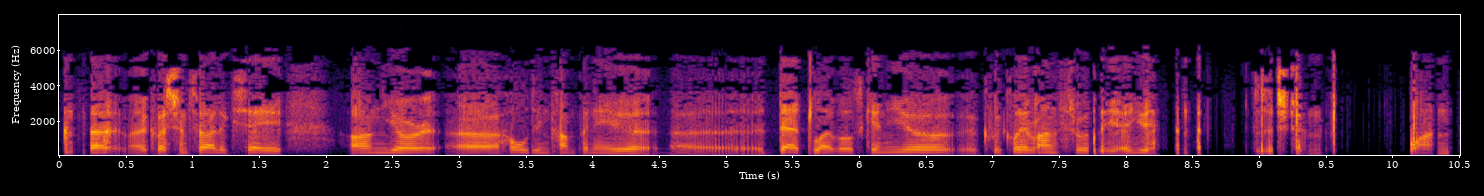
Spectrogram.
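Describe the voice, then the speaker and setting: A man's voice: medium pitch, steady tone, unhurried, vocal fry, husky. A man calling in over a phone line that breaks up, asking an analyst's question on an earnings call in a hesitant way, full of fillers and restarts. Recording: dull, dry phone line.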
